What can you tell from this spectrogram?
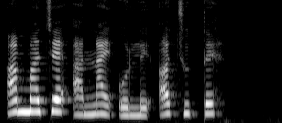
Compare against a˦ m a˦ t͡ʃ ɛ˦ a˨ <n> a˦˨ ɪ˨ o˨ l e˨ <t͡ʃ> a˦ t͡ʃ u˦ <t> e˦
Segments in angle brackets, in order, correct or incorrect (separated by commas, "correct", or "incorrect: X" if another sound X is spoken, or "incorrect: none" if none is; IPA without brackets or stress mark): correct, incorrect: none, correct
